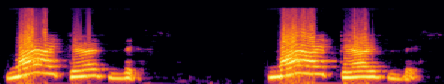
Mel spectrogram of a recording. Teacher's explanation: my is on a high note followed by a weak syllable idea is on a slightly lower note also followed by a weak syllable and this is lower still and falls right down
